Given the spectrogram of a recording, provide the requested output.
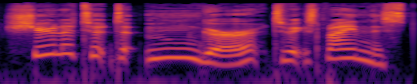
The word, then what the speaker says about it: Imgur: Celeste is in Colorado, but Shula took to Imgur. Am I saying that right? Imgur. – That's how I say it, but I also said like Mimi for a while.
